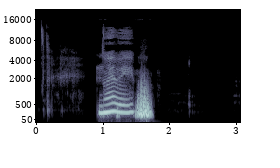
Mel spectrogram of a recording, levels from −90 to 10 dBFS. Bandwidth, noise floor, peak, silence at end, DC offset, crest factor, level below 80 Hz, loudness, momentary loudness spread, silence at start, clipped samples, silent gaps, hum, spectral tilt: 13 kHz; -90 dBFS; -2 dBFS; 1.3 s; under 0.1%; 18 dB; -60 dBFS; -16 LUFS; 9 LU; 0.9 s; under 0.1%; none; none; -7.5 dB/octave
